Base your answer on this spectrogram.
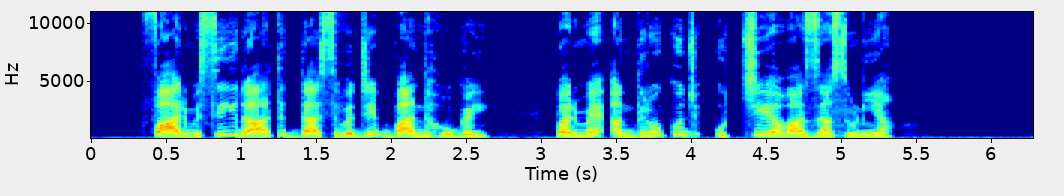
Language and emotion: Punjabi, fearful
